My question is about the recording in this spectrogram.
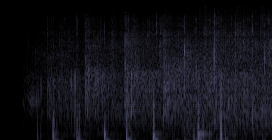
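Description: Faint, scattered hand claps from an audience: separate, irregular claps a few times a second.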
